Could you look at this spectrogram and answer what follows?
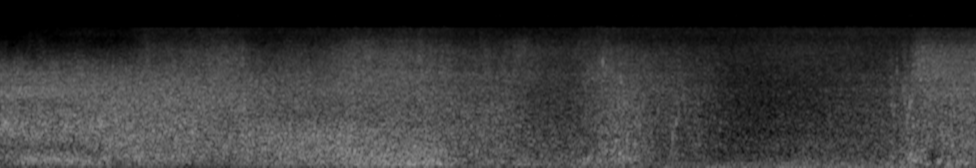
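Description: Ocean surf washing onto a beach, a steady rush that eases off in the middle and swells again near the end.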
